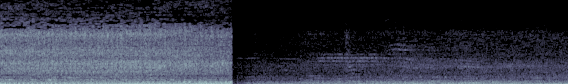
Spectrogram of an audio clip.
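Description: Steady road traffic noise, with motorbike and car engines in the mix. It cuts off abruptly about two seconds in, leaving a quieter outdoor background.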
